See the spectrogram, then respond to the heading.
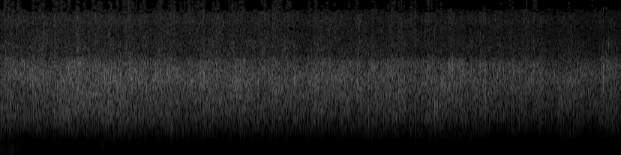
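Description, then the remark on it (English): A church audience claps steadily for about six seconds at a preacher's call during a sermon, a dense, even wash of many hands with no voices rising above it. “Come on, clap your hands and say, God.”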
